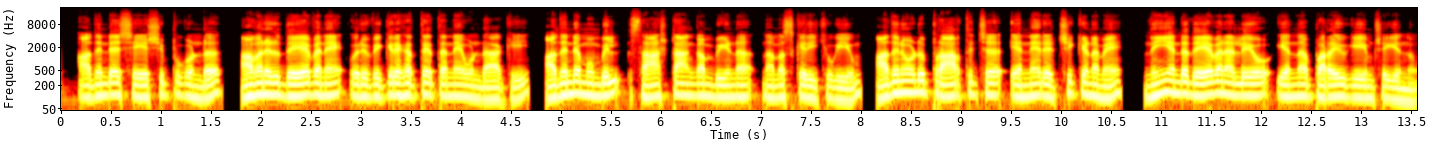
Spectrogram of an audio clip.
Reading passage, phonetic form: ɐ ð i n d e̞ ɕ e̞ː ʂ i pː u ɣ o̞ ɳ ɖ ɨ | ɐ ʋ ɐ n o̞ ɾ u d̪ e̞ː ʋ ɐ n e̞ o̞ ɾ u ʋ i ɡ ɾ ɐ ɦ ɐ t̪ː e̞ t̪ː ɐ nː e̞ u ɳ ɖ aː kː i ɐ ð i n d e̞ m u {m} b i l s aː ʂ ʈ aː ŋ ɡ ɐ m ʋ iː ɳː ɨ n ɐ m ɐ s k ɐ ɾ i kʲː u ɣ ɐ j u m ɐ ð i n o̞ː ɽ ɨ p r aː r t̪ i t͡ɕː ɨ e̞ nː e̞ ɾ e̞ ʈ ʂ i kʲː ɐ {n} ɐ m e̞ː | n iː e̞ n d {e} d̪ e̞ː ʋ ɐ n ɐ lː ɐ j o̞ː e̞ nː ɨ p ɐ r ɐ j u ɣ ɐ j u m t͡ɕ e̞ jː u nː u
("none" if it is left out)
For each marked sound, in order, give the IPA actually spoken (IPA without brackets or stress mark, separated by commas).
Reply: m, ɳ, e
